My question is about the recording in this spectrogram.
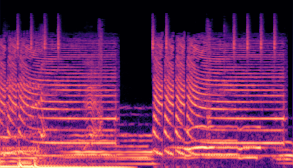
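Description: Two long air-horn sound-effect blasts, the hip-hop DJ kind, over a hip-hop beat, with a short gap between them about two seconds in.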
